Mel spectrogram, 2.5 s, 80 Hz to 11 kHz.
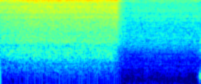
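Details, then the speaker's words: Auarita K-400 LVLP gravity-feed spray gun, 1.4mm nozzle, set by ear with no gauge or regulator: even, strong airy hiss for about 1.5 seconds, then a clean cutoff, sounding right at about 30 psi. Correct air pressure. "I don't go by a pressure gauge, or I don't even put a regulator on it. I want to hear what it sounds like. Sound is the key."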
